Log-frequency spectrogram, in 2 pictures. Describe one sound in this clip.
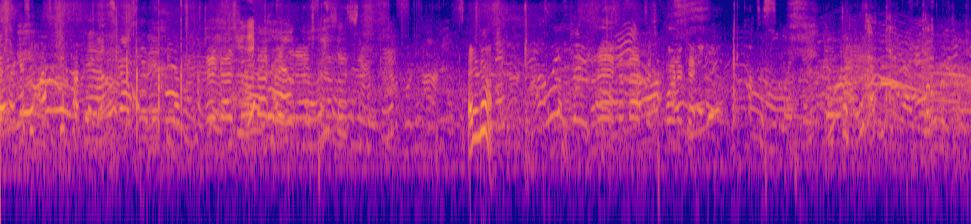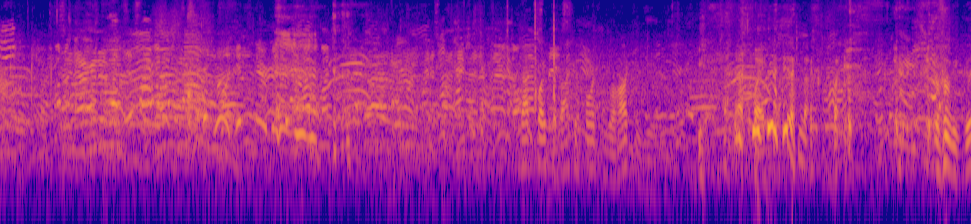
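Young children chatter and call out nearby, outdoors.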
